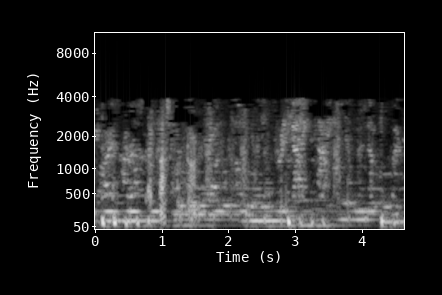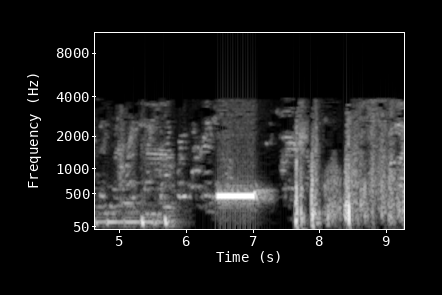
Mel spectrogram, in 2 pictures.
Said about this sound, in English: That line's ringing. Okay. It looks like someone's... Oh, wait, no, I don't know if somebody's picked up or it's still ringing.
